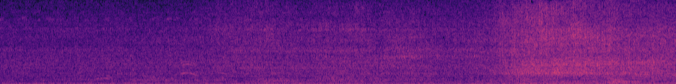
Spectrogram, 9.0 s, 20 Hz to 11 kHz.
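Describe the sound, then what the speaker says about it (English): Aerolite 103 ultralight aircraft taxiing for takeoff at Oshkosh 2023: a steady engine drone with a low rumble that swells slightly toward the end, heard continuously in open air with some talk mixed in. "The wind has shifted and Alina taxis for takeoff in a clockwise flight pattern"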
